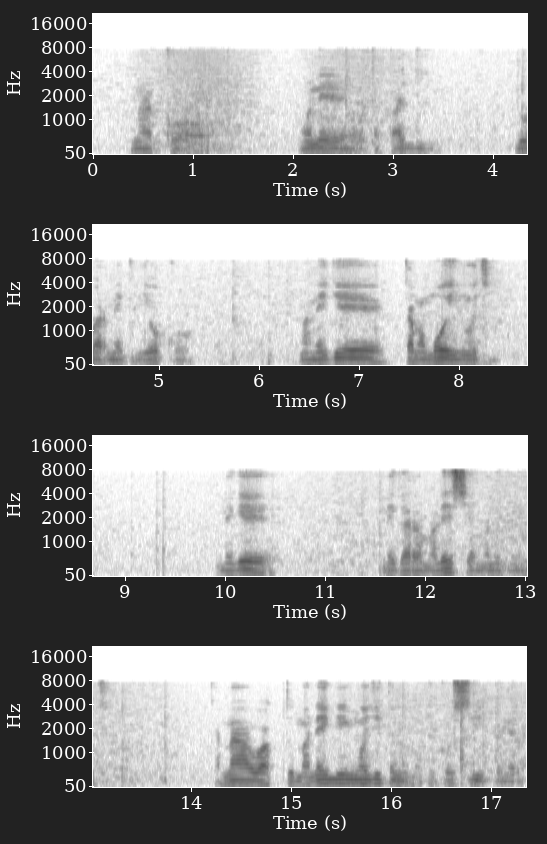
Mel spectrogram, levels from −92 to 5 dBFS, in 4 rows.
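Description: Noise suppressor artifacts run through the whole clip. The suppressor pulls down the bands it judges to be steady background by about 19 dB, frame by frame. The room noise, which sits about 12 dB under the speech, falls away in pauses and returns beneath each phrase. The audio stops at 8 kHz, which fits a wideband call codec such as G.722.

Speech cut by the noise suppressor occurs in five stretches where the suppressor mistakes parts of the speech for noise and turns them down along with the background. From 0.39 to 5.35 s, about a second's worth of material is dipped by up to about 18 dB. From 6.41 to 8.40 s, roughly a third of a second is hit, by up to about 15 dB. From 9.92 to 10.51 s, a short fraction of a second drops by up to about 17 dB. From 11.59 to 13.19 s, about half a second loses up to about 12 dB. From 14.21 s to the end, the deepest dip is about 19 dB. Word endings and soft consonants sound swallowed or faint.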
